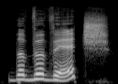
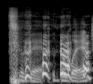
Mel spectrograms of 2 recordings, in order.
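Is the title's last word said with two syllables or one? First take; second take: two; one. First: The last word has two syllables, starting with v. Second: The last word has one syllable, starting with w. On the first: The title's spelling with two V's is read out literally. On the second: The title is read as the ordinary word.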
